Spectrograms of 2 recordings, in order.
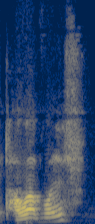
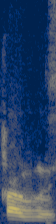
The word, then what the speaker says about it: Powerwolf: You can say Powerwolf. Yeah. It's perfect. German. Or you can pronounce it in English, Powerwolf.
